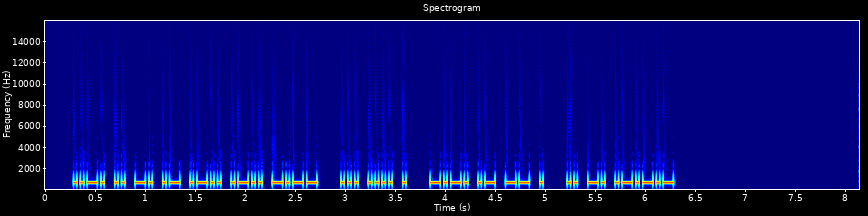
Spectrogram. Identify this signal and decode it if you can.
Morse code, heard as a keyed tone, about 34 wpm, 700 Hz. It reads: FINALLY SHE CAME IN.
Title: Sentences from Top 1000 Words 35wpm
